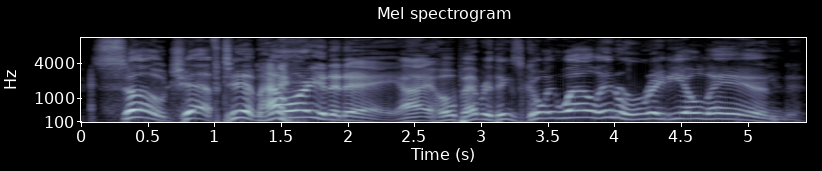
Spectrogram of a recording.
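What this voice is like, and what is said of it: Imitated morning radio host voice. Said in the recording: “She morning radioed you guys ... She didn't even do her voice ... That's pretty good ... You should be a radio guy.”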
